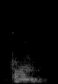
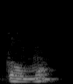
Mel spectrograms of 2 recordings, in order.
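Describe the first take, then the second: First: ¿Cómo? dropped quieter with a falling end; an answering echo, ¿Cómo? falling away; flat echo. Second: ¿Cómo? said as a question with a rising end; a real question, ¿Cómo? rising up; asking. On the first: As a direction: say ¿Cómo? low and settled, no lift. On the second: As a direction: ask ¿Cómo? openly, voice lifting at the end. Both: Shown as a demonstration. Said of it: "question vs exclamation demo".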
